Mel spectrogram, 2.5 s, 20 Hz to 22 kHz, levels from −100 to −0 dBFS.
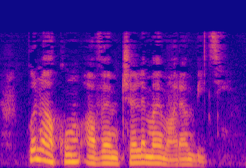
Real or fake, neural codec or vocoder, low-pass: real; none; 9.9 kHz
